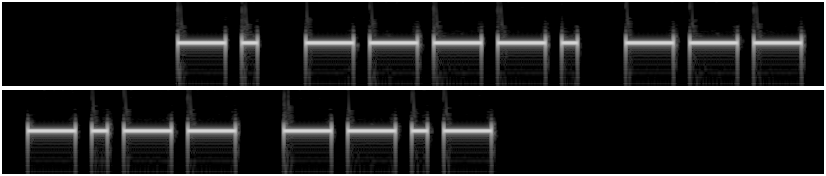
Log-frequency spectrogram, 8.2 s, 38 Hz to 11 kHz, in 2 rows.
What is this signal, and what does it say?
Morse code, heard as a keyed tone, about 15 wpm, 700 Hz. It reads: N9OYQ
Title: USA Call Signs - 5 Characters - Repeated 3x - 15wpm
